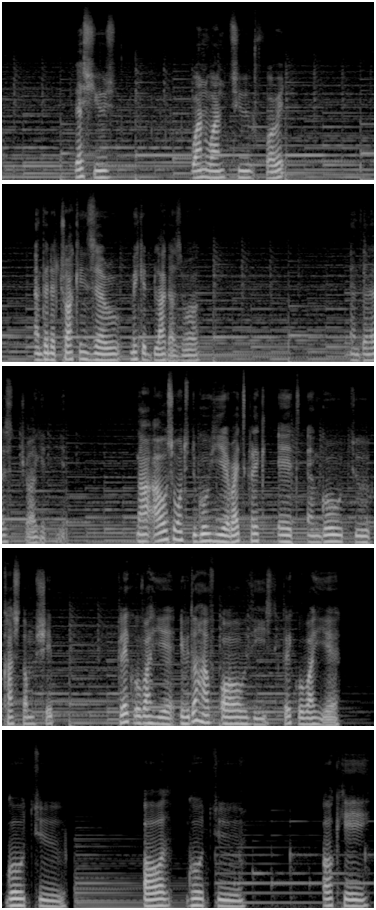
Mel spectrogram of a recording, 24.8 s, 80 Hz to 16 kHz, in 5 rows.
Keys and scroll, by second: 2.5-3.8 typing, 3.4 Return, 8.4 ctrl+t, 10.9 Right, 11.4 shift+Return.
